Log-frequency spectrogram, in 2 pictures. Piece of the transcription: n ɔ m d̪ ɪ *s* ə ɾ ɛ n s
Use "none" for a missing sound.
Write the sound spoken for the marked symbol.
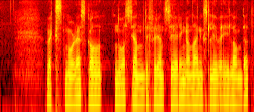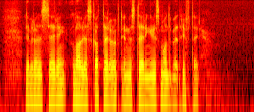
f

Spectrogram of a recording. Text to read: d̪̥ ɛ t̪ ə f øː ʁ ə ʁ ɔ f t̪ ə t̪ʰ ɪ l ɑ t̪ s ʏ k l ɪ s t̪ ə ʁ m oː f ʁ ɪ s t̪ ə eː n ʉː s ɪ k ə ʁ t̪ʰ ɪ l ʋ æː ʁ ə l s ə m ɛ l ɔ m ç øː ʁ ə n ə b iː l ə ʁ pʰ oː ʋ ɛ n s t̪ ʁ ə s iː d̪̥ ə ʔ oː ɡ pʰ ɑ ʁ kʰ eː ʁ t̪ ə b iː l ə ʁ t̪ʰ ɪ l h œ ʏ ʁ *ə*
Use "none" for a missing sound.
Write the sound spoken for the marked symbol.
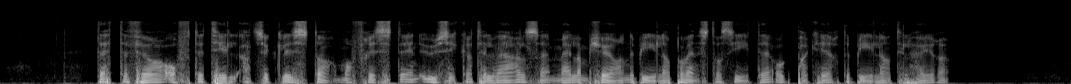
ə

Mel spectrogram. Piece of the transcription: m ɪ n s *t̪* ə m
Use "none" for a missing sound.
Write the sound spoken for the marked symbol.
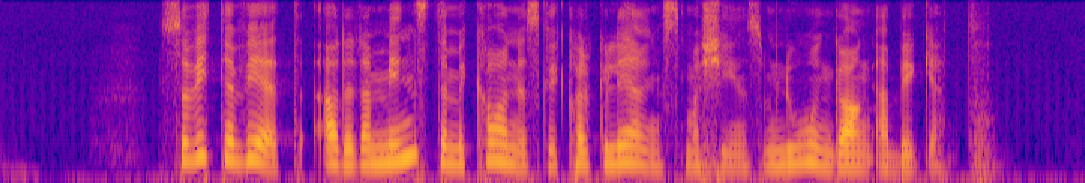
t̪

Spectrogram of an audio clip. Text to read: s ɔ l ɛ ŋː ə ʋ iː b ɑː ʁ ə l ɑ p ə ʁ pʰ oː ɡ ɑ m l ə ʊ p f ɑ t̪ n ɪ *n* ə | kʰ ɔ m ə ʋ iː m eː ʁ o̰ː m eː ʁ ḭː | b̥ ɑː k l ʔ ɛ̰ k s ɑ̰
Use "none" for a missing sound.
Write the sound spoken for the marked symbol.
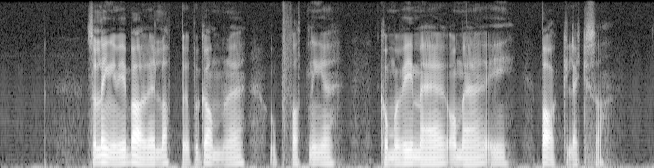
ŋ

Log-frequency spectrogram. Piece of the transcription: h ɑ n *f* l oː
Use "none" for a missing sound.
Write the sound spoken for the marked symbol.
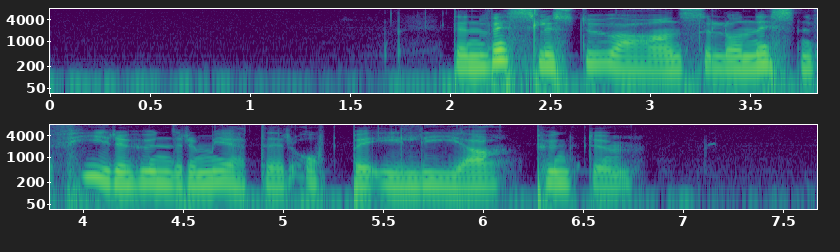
s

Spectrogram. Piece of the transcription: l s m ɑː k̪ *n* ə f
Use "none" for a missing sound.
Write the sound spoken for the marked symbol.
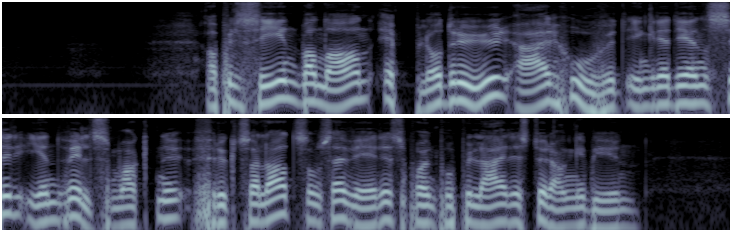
n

